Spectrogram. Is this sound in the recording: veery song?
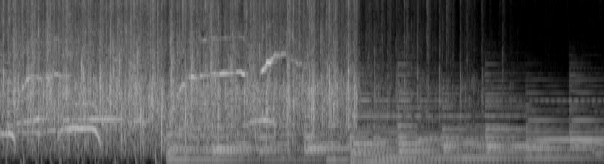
no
